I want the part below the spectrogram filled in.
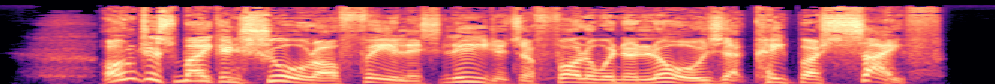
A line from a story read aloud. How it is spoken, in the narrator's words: he sneered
